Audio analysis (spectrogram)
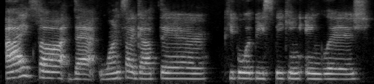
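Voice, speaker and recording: A woman from the southern United States, a guest in a casual interview, telling her story in an animated way and laughing often. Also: mid-range voice, takes it slowly.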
